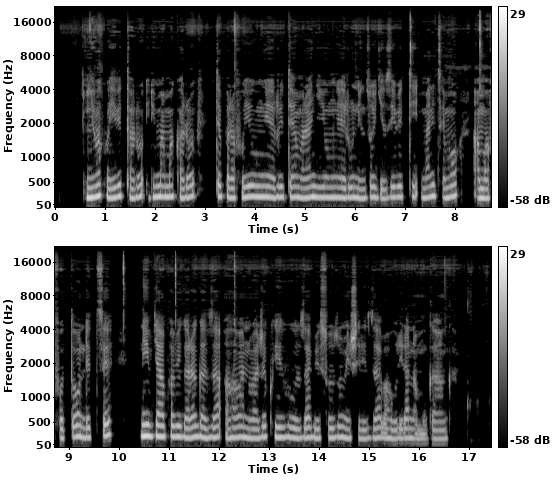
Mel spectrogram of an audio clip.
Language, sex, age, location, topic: Kinyarwanda, female, 18-24, Kigali, health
